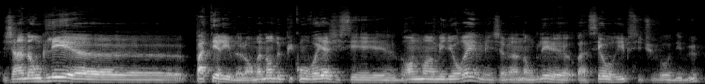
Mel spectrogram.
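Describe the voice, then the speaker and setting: A middle-aged man appears as a guest in a casual interview, a traveling parent explaining things and sharing anecdotes in a familiar tone. He talks fast in a gravelly, mid-range voice, often hesitating and restarting his sentences.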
